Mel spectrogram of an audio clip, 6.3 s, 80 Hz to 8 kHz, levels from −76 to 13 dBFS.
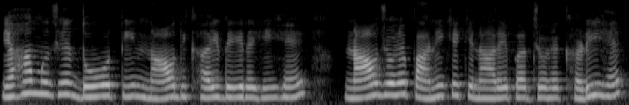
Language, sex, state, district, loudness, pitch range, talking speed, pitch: Hindi, female, Uttar Pradesh, Budaun, -21 LUFS, 235-280 Hz, 190 wpm, 255 Hz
